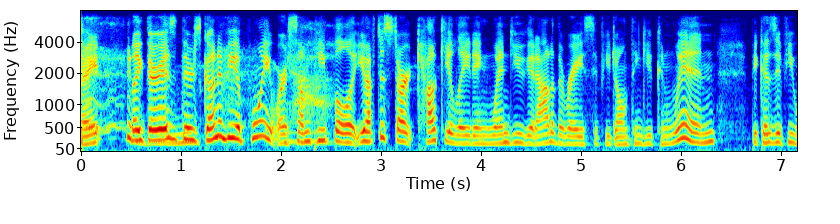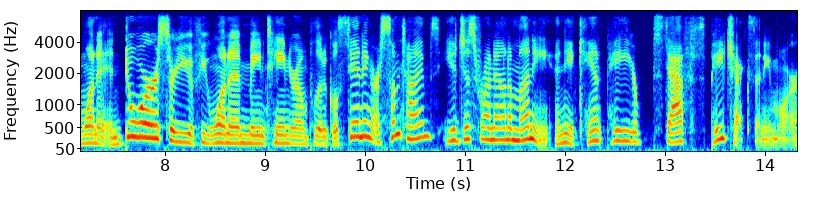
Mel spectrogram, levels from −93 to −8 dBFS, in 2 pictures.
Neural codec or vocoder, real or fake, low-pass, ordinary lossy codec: none; real; 7.2 kHz; Opus, 32 kbps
